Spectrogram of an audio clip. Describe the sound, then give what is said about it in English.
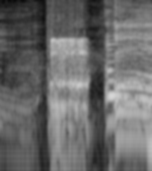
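A short series of throaty, croaking burps, three quick belches in a row with brief gaps between, loud and raspy with no talking. “The burp factory isn't working the way it should today.”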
